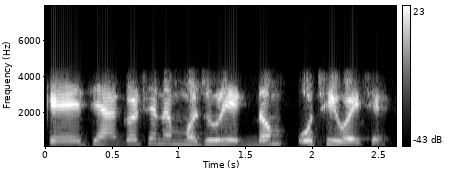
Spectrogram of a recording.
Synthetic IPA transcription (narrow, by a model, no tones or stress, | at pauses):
ked͡ʒjãaɡəɭt͡ʃʰeneməd͡ʒuɾiek̚d̪əmot͡ʃʰiɦojt͡ʃʰe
